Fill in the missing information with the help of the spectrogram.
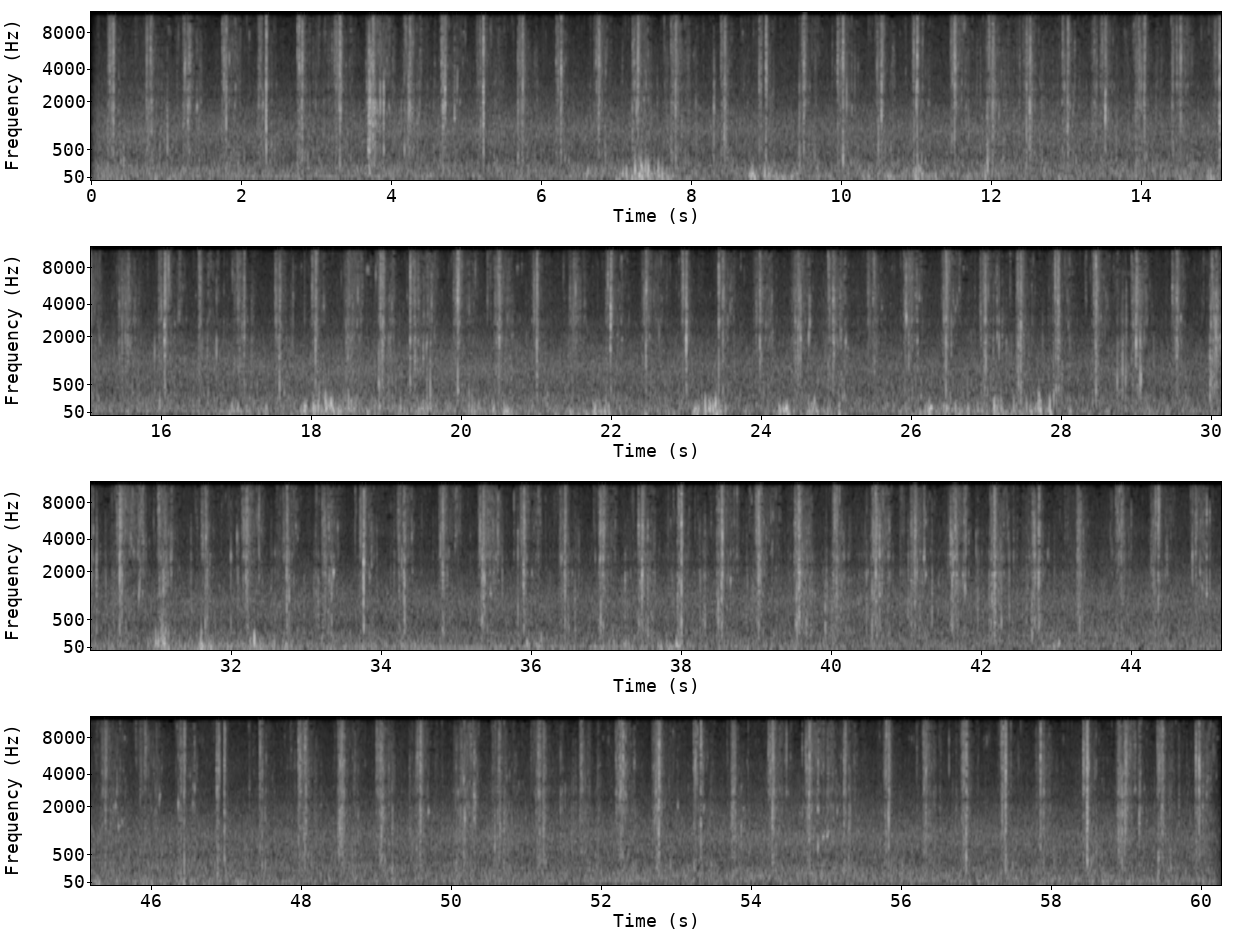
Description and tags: Raw audio of footsteps splashing in small puddles and some mud.
An example of how you might credit is by putting this in the description/credits:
